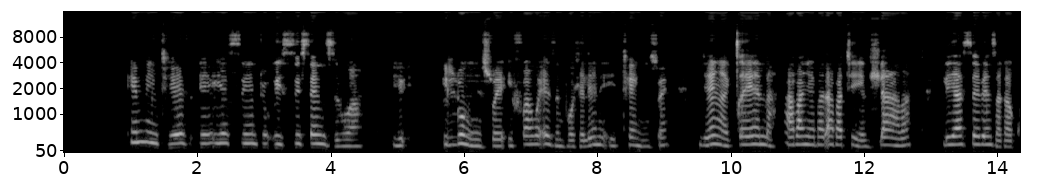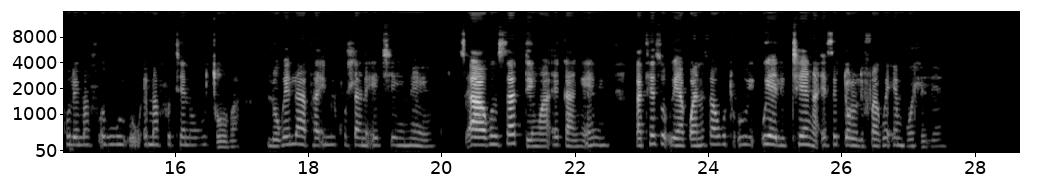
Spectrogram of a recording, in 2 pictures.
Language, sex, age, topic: North Ndebele, female, 50+, health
